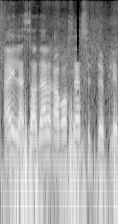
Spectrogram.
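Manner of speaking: loud call across the field. Real, not acted. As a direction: shout over to him. Calling to companion from afar.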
